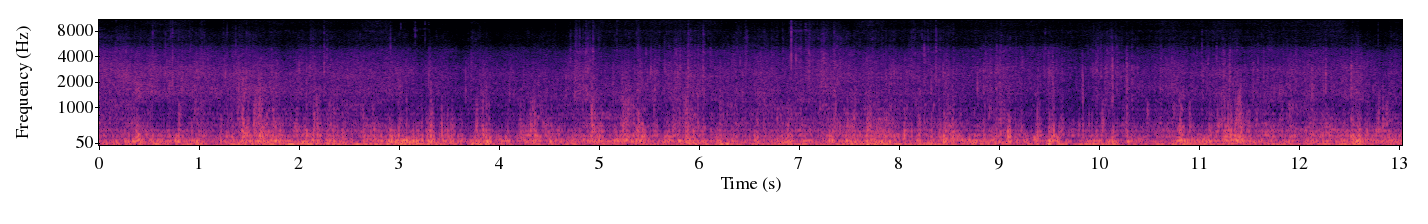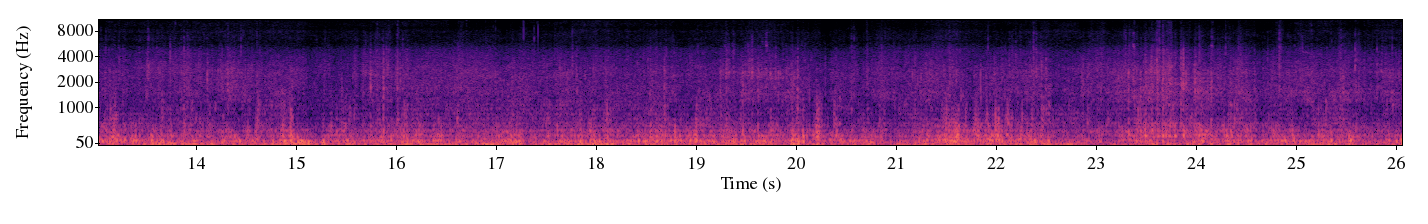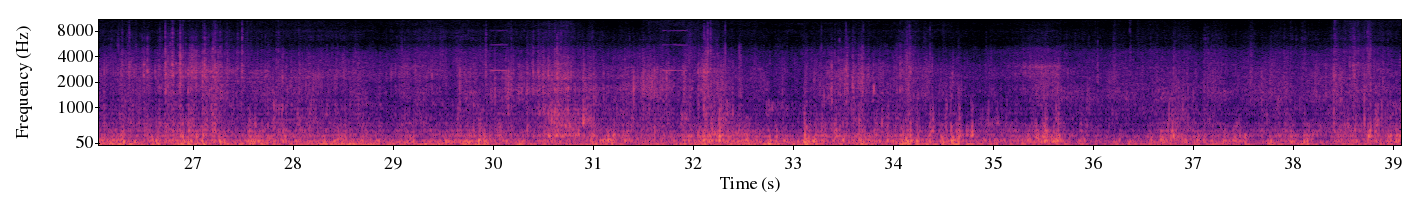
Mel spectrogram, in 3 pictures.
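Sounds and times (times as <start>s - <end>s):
bike tyres rolling over dry leaves: 0.0s - 39.0s
wind buffeting microphone: 0.0s - 39.0s.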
